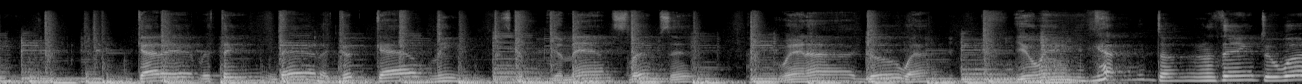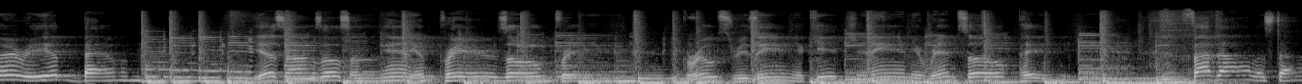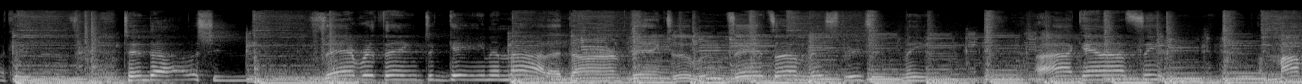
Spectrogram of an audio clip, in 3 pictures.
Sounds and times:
Music: 0.0 - 39.0.

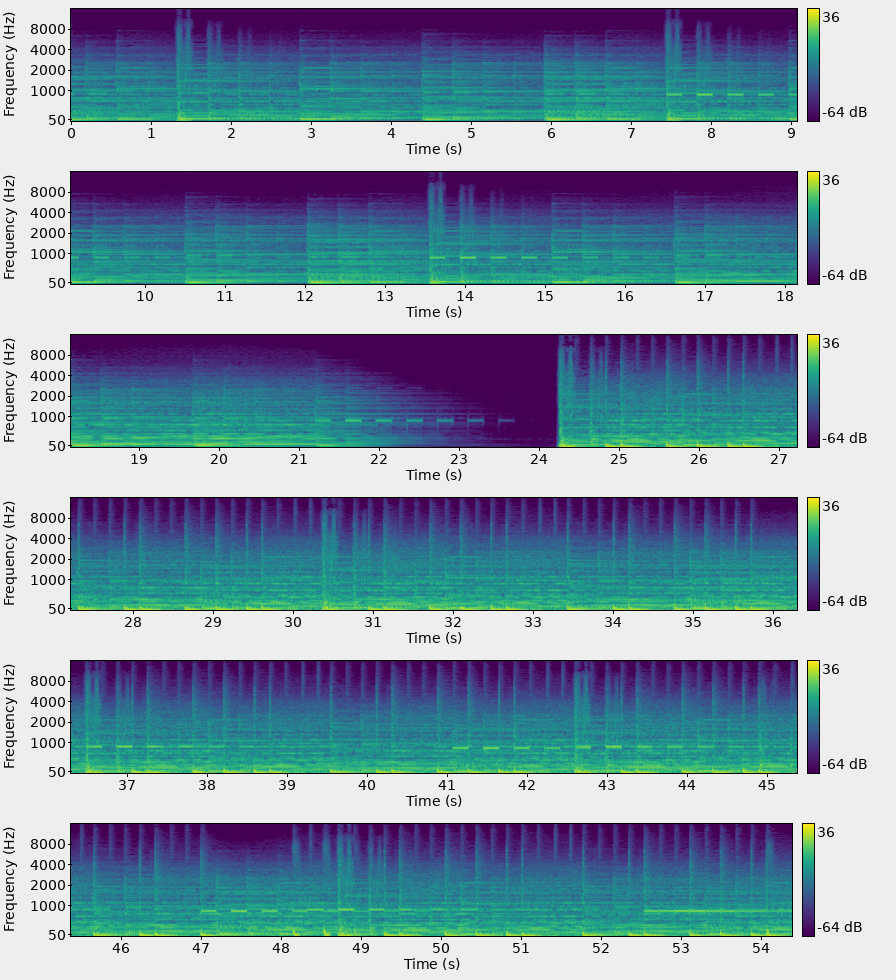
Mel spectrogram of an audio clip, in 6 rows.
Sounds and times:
Music: 0.0 - 23.3, 24.2 - 54.3.

